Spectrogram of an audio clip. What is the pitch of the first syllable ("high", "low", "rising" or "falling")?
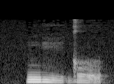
falling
